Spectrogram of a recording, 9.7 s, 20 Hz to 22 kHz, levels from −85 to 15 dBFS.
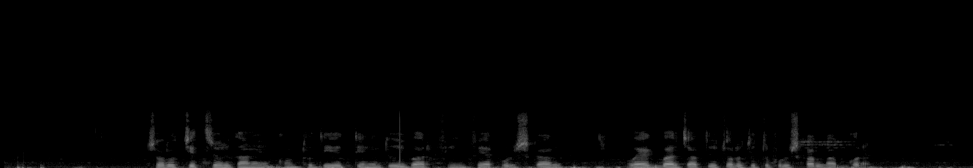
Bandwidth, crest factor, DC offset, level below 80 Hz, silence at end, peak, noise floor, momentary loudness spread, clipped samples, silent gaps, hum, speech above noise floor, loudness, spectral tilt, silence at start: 7.4 kHz; 18 dB; under 0.1%; -56 dBFS; 0.2 s; -26 dBFS; -76 dBFS; 12 LU; under 0.1%; none; none; 34 dB; -43 LUFS; -6.5 dB/octave; 0.15 s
